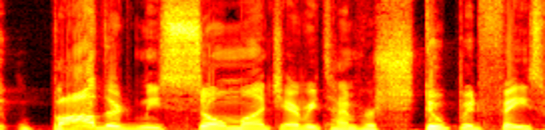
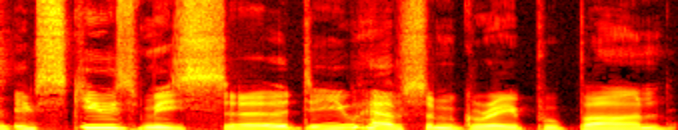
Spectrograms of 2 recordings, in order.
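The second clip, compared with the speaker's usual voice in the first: slow, mannered British request; lightly hammed-up British accent; mock British gentleman; 2 semitones lower, slower than usual. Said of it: "Haha, you're British joke".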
